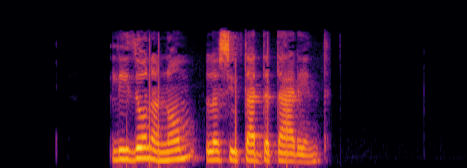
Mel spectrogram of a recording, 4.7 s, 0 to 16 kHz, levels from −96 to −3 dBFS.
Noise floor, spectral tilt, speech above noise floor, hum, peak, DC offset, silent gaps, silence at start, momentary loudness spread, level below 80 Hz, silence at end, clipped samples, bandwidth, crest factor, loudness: -87 dBFS; -4.5 dB/octave; 65 dB; none; -6 dBFS; under 0.1%; none; 1.1 s; 11 LU; -60 dBFS; 1.45 s; under 0.1%; 8.4 kHz; 18 dB; -22 LUFS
